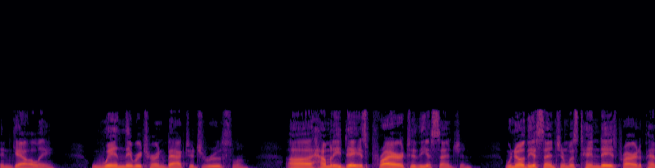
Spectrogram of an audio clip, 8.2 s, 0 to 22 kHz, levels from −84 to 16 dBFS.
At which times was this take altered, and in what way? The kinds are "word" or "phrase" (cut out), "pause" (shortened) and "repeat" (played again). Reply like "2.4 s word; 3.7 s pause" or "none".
none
